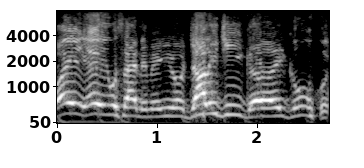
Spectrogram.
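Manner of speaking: forced, upbeat, put-on cheerful energy. Showing the others a livelier greeting after being told to perk up: forced upbeat greeting. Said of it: "this sounds so much better".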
